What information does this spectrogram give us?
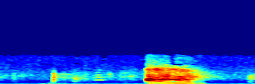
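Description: A chicken gives one loud, harsh squawk that falls in pitch and lasts about half a second, after a faint click and low background murmur.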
